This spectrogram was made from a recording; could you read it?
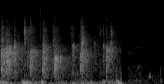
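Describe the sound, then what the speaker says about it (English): Lecture audience gives a short round of applause to a speaker, brisk overlapping claps that stop abruptly after about a second. "please give a big round of applause to Wandile."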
